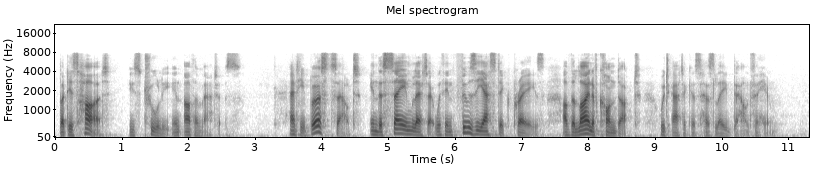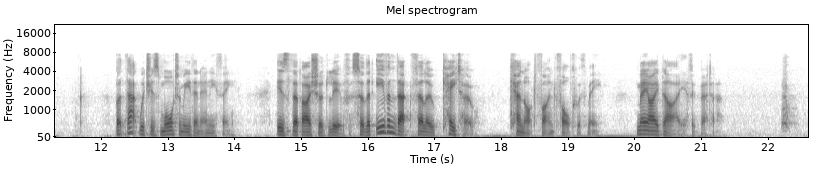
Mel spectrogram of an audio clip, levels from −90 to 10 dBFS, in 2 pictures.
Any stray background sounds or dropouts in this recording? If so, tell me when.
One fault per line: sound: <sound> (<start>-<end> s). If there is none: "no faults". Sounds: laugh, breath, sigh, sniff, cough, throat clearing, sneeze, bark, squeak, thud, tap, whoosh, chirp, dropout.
sound: bark (22.2-22.5 s)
